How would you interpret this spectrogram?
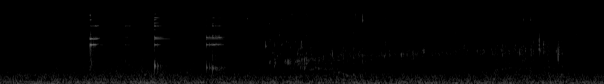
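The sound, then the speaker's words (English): Three light clinks of glass, then a steady stream of water pours into a glass, its pitch rising gradually as it fills. Fairly quiet, with no talking. “Just water? Are you sure? Alright, be right back.”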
